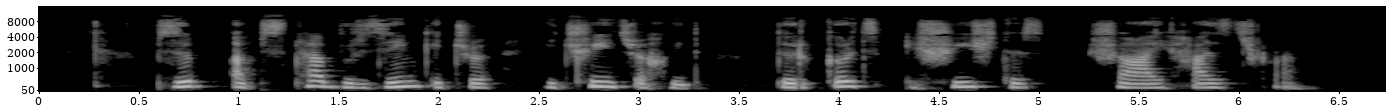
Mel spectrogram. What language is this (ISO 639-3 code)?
abk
